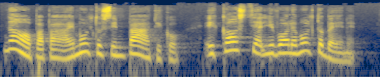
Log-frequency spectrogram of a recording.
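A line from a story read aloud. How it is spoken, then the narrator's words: Smiling, pleading. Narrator (Italian): disse sorridendo Kitty, come a supplicarlo di qualcosa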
